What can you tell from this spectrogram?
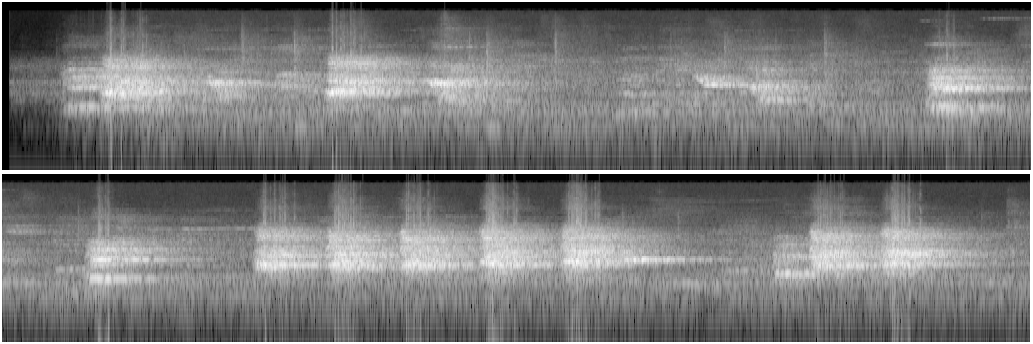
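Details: Dog barking in a series of loud, harmonic bursts, some single and some in quick clusters of two or three, spaced about a second apart across the clip.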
